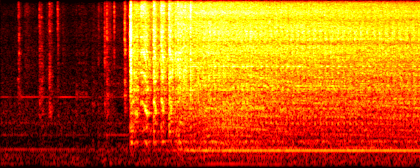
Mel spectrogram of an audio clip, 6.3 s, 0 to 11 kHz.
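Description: A 2000 Toyota Solara's four-cylinder engine starting about two seconds in, catching after a brief run of pulses and settling into a steady idle.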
